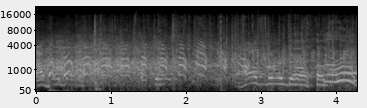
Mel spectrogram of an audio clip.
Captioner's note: laughter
